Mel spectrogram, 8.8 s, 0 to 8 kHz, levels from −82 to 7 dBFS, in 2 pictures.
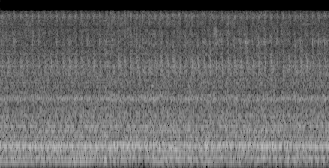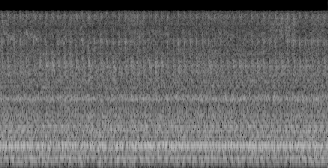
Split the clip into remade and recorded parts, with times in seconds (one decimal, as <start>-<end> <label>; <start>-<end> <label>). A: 0.0-1.4 recorded; 1.4-4.0 remade; 4.0-4.8 recorded; 4.8-6.7 remade; 6.7-8.8 recorded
